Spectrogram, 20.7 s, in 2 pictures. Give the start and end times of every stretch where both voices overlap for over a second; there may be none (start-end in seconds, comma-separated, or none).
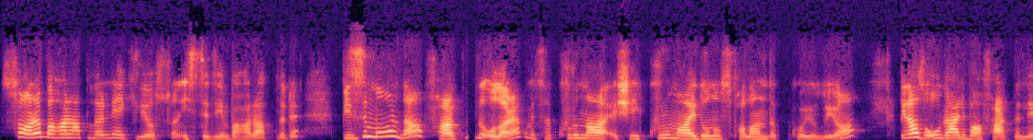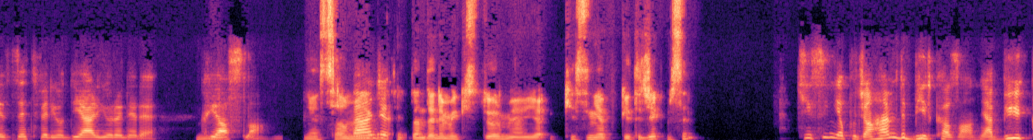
none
